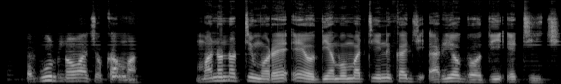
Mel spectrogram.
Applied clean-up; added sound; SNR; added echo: neural mask model DeepFilterNet 3.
